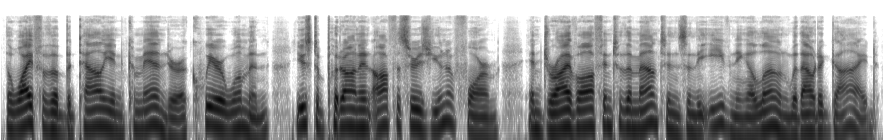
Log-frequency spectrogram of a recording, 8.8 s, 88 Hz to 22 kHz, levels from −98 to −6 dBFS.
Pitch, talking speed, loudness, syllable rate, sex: 135 Hz, 195 wpm, -19 LUFS, 5.8 syllables/s, male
